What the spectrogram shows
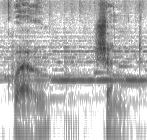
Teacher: You do want to stress on that first syllable. Both British and American pronunciations are similar as quotient.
